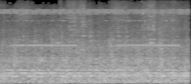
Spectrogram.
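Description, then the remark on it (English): A steady, continuous rumble of a train rolling along the rails, with a low droning hum and faint high tonal whines, heard from inside at an even, unbroken level with no talking. “the wide meadows have passed by, and the train is entering a forest.”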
